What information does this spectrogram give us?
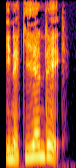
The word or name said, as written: energianlæg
